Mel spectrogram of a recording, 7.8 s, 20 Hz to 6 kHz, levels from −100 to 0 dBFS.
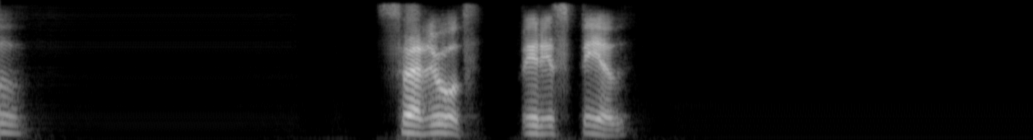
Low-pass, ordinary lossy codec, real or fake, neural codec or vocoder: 5.4 kHz; none; fake; codec, 16 kHz, about 1 kbps, DyCAST, with the encoder's durations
